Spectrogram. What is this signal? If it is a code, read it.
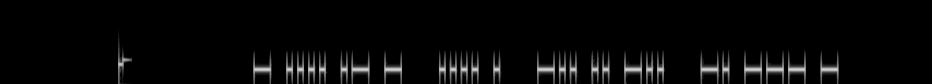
Morse code, heard as a keyed tone, about 22 wpm, 700 Hz. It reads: THAT HE DID NOT
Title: Sets of 4 Words 22wpm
